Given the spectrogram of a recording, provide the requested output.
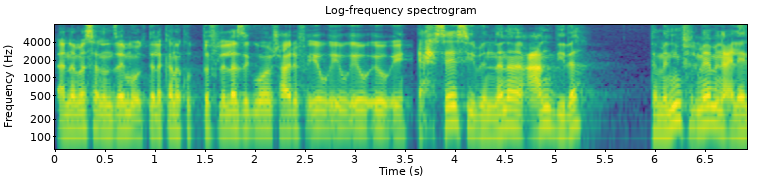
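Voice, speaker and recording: Here a man speaks at a very fast pace in an Egyptian accent. His voice sits at a medium pitch. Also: ordinary pitch variation. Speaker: actor. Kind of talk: interview.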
